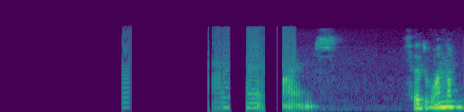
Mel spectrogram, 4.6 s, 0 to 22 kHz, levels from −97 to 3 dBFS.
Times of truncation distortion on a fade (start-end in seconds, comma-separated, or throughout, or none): 0.00-2.97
